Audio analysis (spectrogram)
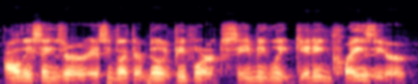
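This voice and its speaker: A man with a fairly low but forceful, bright voice hosts a casual solo podcast. He rambles and muses, speculating as he goes. The audio is slightly dull and band-limited. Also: moderate pace, breathy edge. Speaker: podcast host.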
